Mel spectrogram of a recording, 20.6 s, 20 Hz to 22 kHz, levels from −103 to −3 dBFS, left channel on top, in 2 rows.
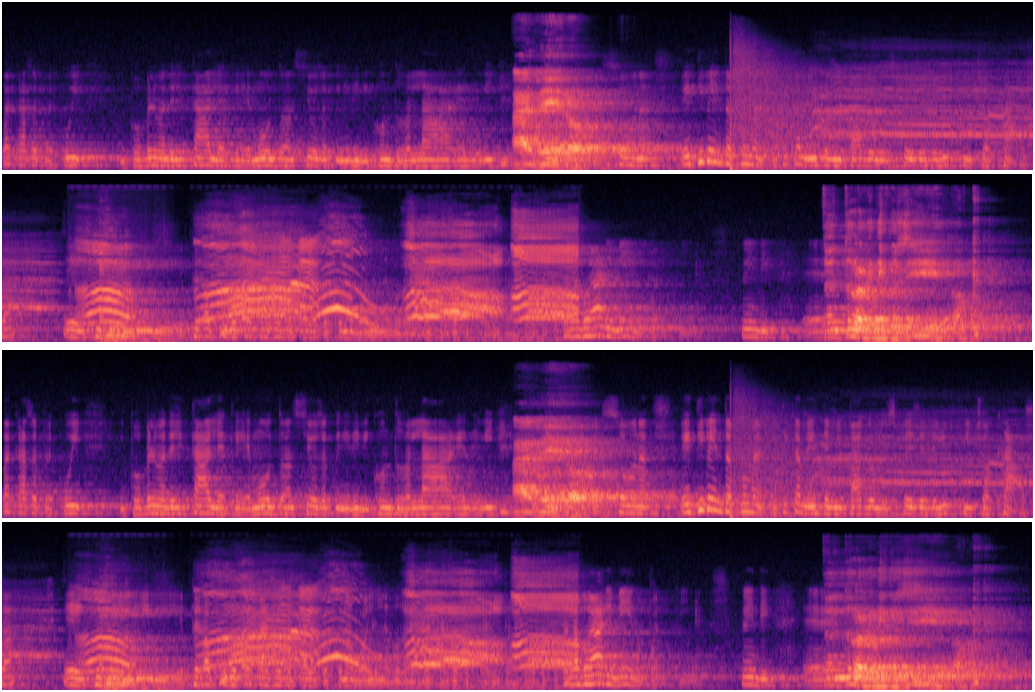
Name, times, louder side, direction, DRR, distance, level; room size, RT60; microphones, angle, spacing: voice 1, 0.0-10.5 10.7-17.3 17.7-18.7 20.0-20.1, right 1 dB, 45° right, 8 dB, 1.2 m, -36 dB
voice 2, 5.1-5.9 11.3-11.6 18.5-20.1, left 1 dB, 35° left, 3 dB, 5.2 m, -26 dB
Screaming, 7.3-11.9 12.2-16.1, left 3 dB, 15° left, 0.6 m, -34 dB
27.0 x 25.0 x 8.8 m, 2.9 s
head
